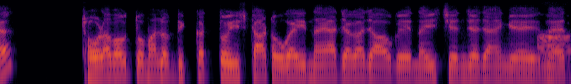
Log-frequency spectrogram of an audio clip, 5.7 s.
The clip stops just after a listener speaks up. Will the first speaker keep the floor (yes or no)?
yes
